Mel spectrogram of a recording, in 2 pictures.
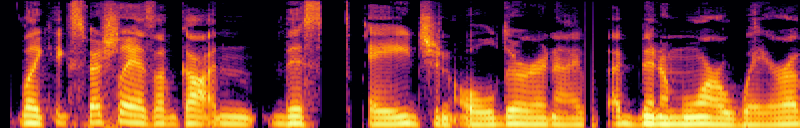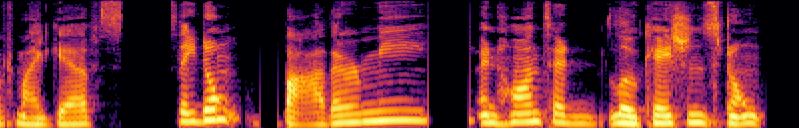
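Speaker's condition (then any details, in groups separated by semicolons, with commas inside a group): No condition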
